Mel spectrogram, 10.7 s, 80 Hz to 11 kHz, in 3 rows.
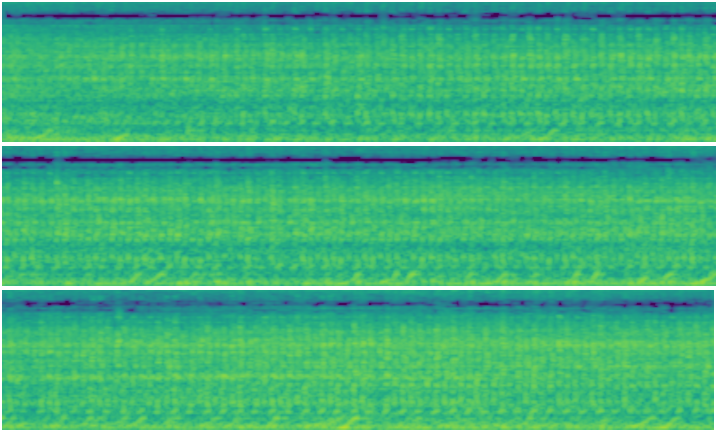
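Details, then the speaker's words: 15 hp Evinrude two-stroke short-shaft tiller outboard on test tank, complaint of no idle: rough, uneven loping idle near three per second that dies after a second; carburetor idle adjustment needs tuning. "So, it runs pretty good at idle, but it did die after a second."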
